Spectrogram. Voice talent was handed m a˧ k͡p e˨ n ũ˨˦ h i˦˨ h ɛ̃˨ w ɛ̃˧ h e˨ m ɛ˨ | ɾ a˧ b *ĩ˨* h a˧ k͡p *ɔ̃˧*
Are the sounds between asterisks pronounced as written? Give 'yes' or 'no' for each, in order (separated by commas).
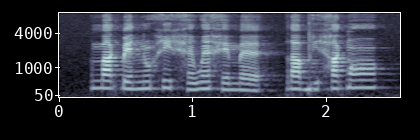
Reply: no, no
